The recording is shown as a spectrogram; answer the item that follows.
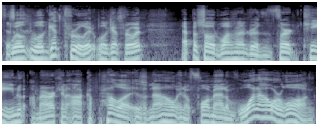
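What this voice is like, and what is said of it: Slightly stuffy congested voice. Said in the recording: “You sound a little stuffy. ... I'm a little stuffy today. A little summer cold setting in.”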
